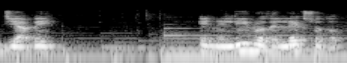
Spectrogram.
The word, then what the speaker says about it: Yahvé: Estas 4 letras se pronuncian Yahvé.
